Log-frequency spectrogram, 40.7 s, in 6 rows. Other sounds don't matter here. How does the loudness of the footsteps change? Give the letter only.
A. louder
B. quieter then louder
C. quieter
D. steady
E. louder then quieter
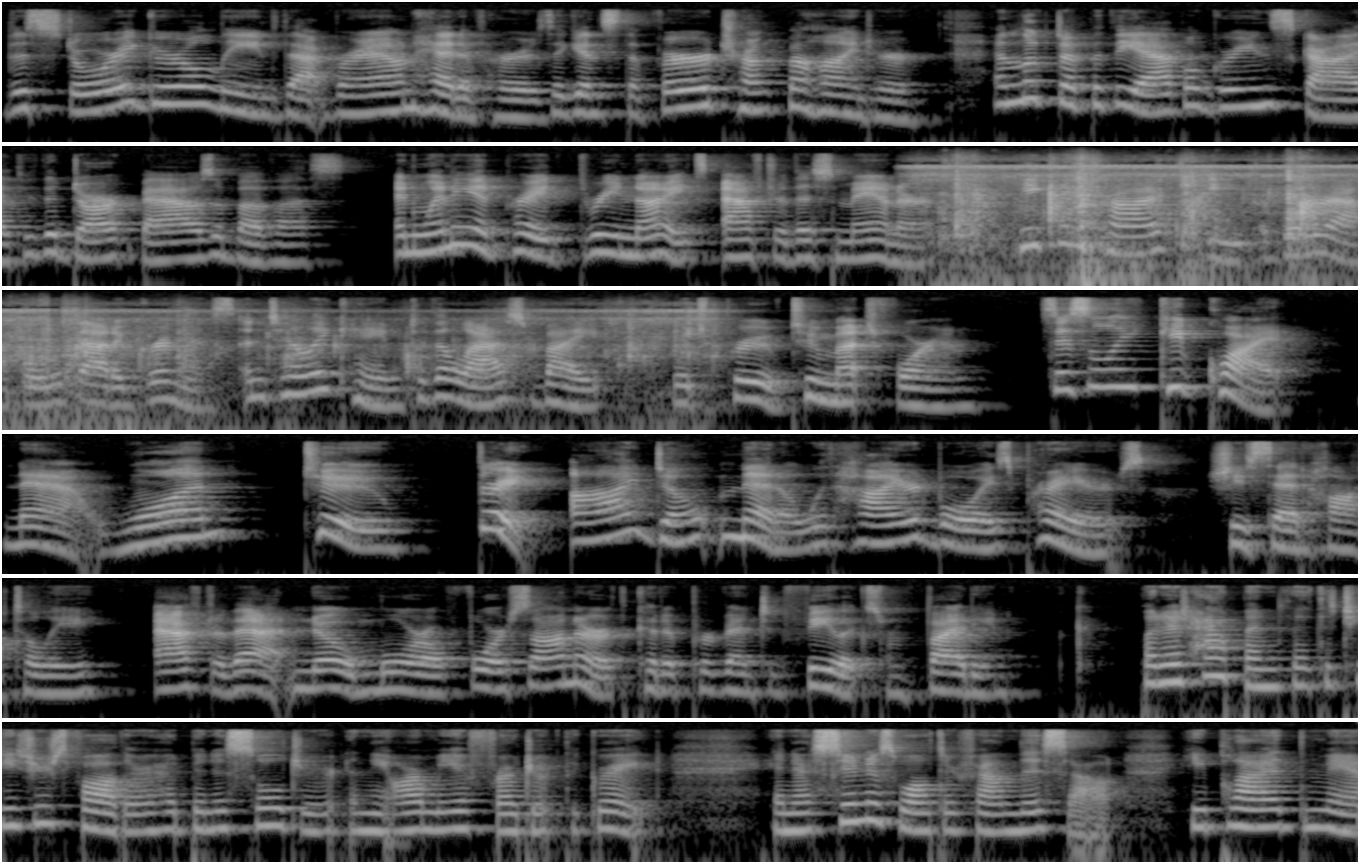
C.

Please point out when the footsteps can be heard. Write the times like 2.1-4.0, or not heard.
11.2-17.1.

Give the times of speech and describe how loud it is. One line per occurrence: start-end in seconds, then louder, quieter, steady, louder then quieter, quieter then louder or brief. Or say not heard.
0.0-40.6 steady.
